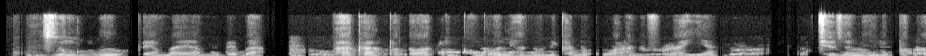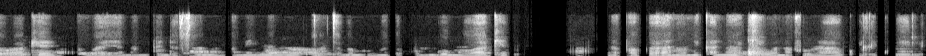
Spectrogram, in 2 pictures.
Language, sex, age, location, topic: Swahili, female, 18-24, Nairobi, government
